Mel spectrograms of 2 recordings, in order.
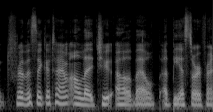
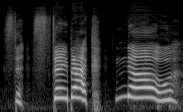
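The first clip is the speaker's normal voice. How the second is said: high, loud, slow terrified cry; strangled scream; 11 semitones higher, 10 dB louder, much slower than usual. A narrator's reading. Traveler screaming as the monster attacks, strangled terror. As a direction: scream it out in panic. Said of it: "is a strangled scream".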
